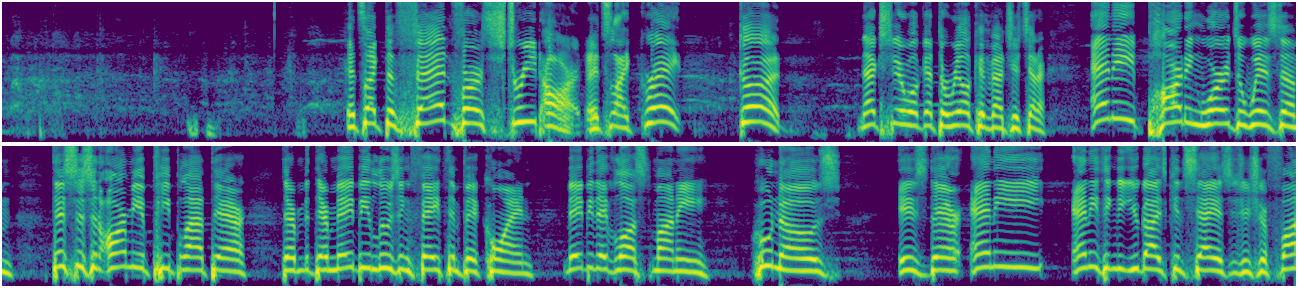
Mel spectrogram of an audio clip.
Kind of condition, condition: setting, busy venue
